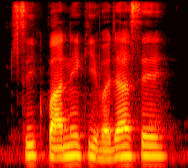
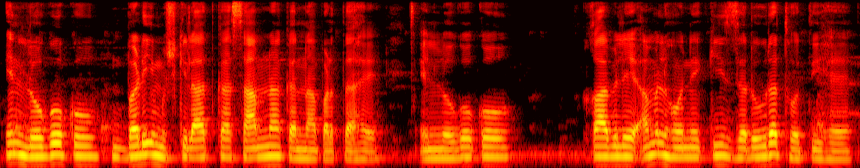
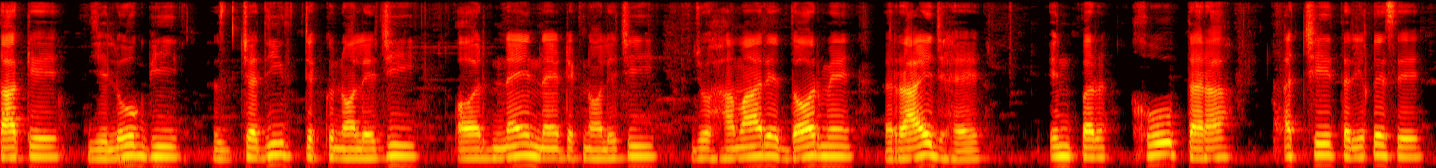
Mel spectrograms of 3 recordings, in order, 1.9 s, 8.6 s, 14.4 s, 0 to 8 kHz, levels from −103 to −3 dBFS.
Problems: constant background noise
